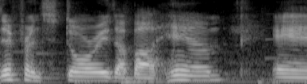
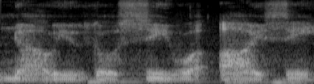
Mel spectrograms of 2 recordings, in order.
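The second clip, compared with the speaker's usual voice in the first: very low, hushed, put-on deep voice; 11 semitones lower, 9 dB quieter than usual. Quoting a line a movie character always says, in his deep voice. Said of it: "this one he uses like deep voice".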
